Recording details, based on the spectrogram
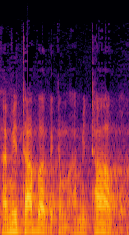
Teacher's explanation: So they drop off the last vowel. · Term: apocope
